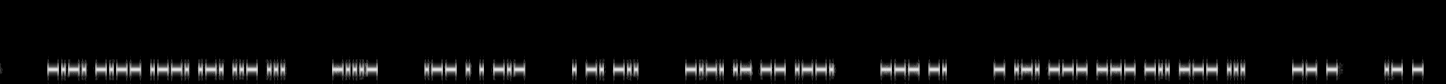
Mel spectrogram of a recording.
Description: Morse code, heard as a keyed tone, about 34 wpm, 700 Hz. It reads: CYPRUS <BT> WEEK END CAMP ON TROODOS MT AT
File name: UK MASTER QSOs TRAINING/35WPM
